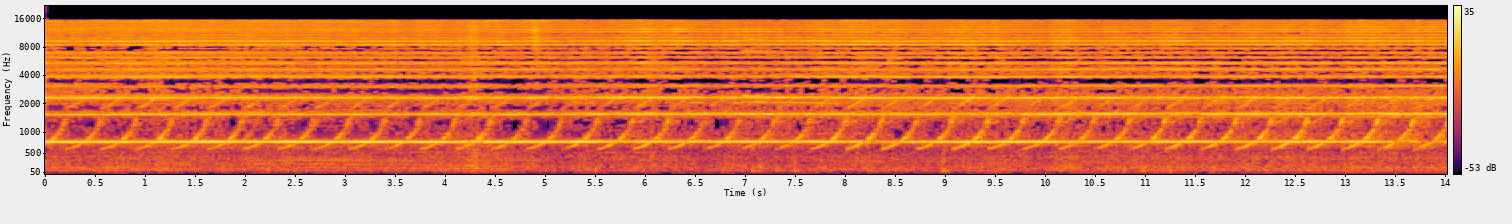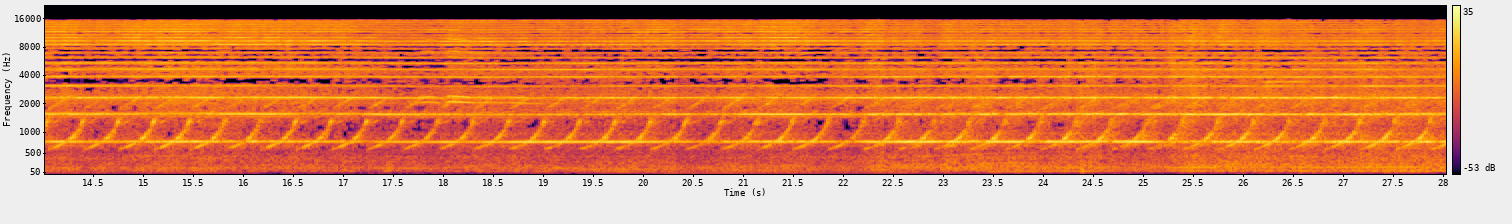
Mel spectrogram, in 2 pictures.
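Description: Fire truck siren sounding continuously in a fast yelp: quick rising sweeps, about three a second, over a steady high tone, as the truck responds to a fire call.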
